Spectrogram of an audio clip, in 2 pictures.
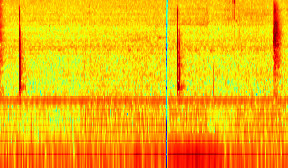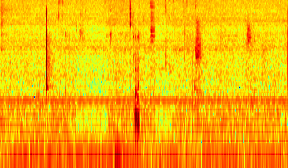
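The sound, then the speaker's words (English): Short, high electronic beeps from an Apple Watch that is shutting down sound one at a time at uneven intervals, about six in all, faint over a steady low hum with no one speaking. “I thought she was about to start talking and then it kept beeping. I was like, what? No, that was my Apple Watch.”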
